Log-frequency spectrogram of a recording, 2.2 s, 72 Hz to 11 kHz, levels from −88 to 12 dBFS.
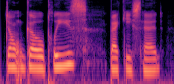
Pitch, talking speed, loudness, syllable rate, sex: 190 Hz, 135 wpm, -17 LUFS, 4.1 syllables/s, female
